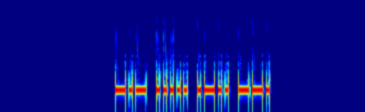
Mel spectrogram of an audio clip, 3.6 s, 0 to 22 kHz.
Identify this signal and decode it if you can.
Morse code, heard as a keyed tone, about 34 wpm, 700 Hz. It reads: K5LG
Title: Easy Call Signs Repeated 2x - 35wpm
